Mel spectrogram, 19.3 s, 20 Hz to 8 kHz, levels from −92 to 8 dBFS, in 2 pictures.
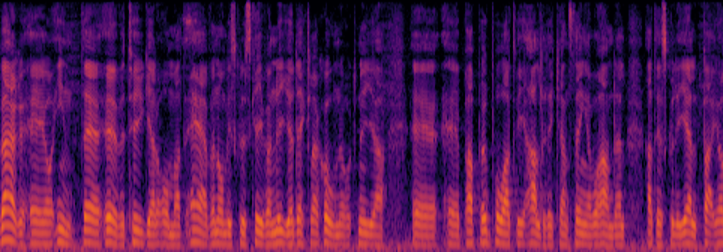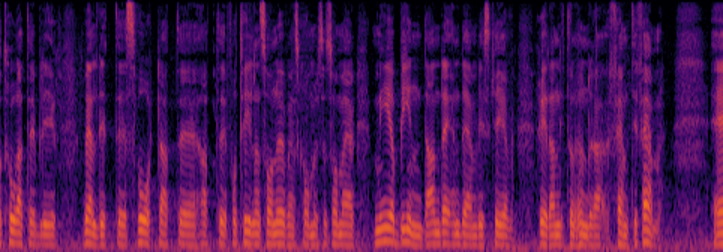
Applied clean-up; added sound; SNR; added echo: none; Glass + Bird; 19 dB; none.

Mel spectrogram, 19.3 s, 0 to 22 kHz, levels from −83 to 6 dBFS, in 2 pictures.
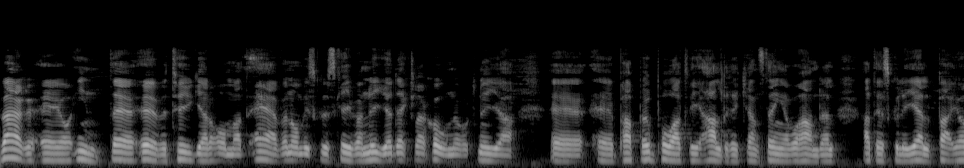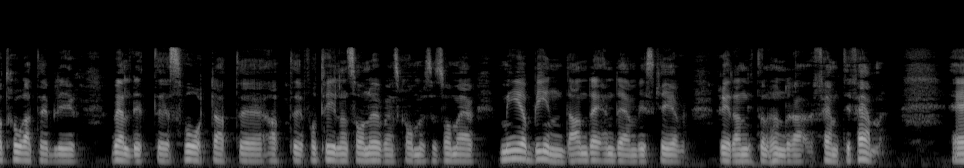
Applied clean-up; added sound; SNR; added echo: classical method log-MMSE.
